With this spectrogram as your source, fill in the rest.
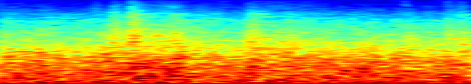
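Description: A train rolling in GTA V, a steady loud rumbling roar of wheels on track heard close up throughout, with no let-up.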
